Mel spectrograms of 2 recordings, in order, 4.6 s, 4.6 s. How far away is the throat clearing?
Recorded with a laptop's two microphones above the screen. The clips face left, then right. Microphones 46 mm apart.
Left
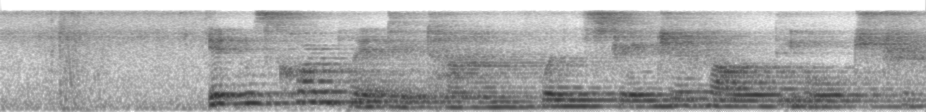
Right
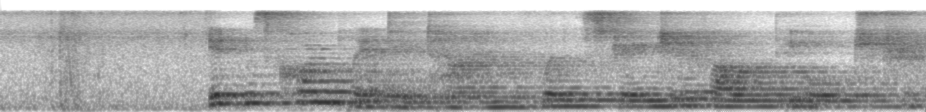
No throat clearing in this recording.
